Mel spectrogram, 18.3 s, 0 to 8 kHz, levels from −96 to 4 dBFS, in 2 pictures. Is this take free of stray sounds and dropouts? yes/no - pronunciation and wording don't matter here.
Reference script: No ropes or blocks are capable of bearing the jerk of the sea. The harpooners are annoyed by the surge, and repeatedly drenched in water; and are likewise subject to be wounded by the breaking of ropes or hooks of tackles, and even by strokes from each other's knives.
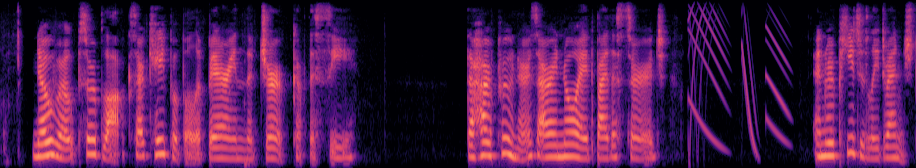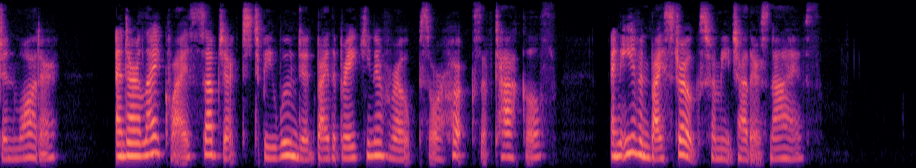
no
